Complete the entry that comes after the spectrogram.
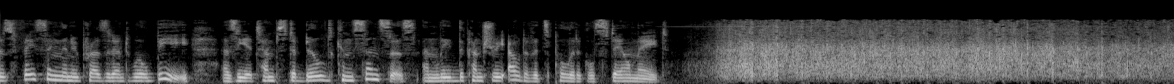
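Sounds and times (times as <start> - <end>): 
speech: 0.0 - 7.5
rousing applause: 7.0 - 11.7.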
